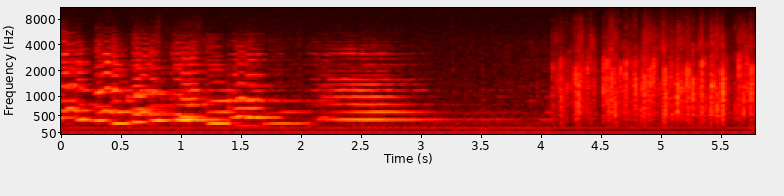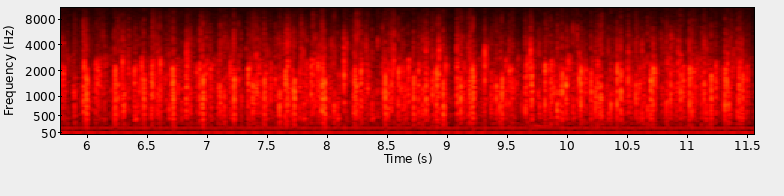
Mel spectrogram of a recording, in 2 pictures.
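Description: Two violins playing a duet, closing on a long held note about two seconds in that fades away. From about four seconds in, an audience applauds steadily.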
